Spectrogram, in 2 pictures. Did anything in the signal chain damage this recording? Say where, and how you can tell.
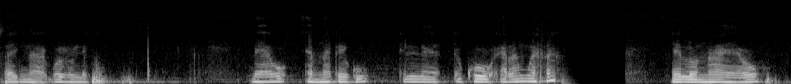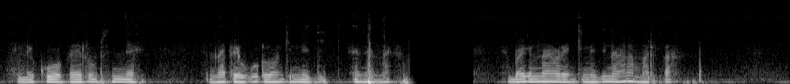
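Yes, the damage happens at the network stage.

Short concealed packet loss at 5.52–5.56 s and again at 5.61 s: about 20 ms and then 10 ms of audio failed to arrive in time. The decoder bridged each gap by extending the preceding sound, leaving a brief smear or wobble before blending back.

Long network dropout at 5.63–6.26 s and 11.98–12.65 s: the sound stretches into a fading synthetic buzz or hiss, then goes silent for roughly half a second (about 0.45 s and 0.56 s) before resuming further on. This is likely a stalled stream whose missing audio was never recovered.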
